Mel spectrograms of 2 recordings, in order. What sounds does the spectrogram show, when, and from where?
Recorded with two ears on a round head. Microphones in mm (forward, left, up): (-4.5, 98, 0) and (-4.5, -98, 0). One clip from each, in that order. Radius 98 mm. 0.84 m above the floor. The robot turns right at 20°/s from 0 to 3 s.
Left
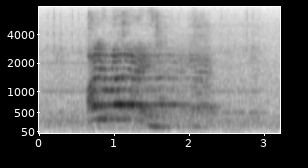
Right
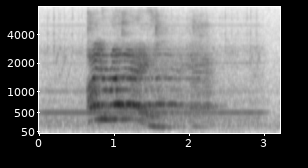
0.6 s a shout: 65° right, 2.0 m; by 2.3 s 30° right, 2.0 m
